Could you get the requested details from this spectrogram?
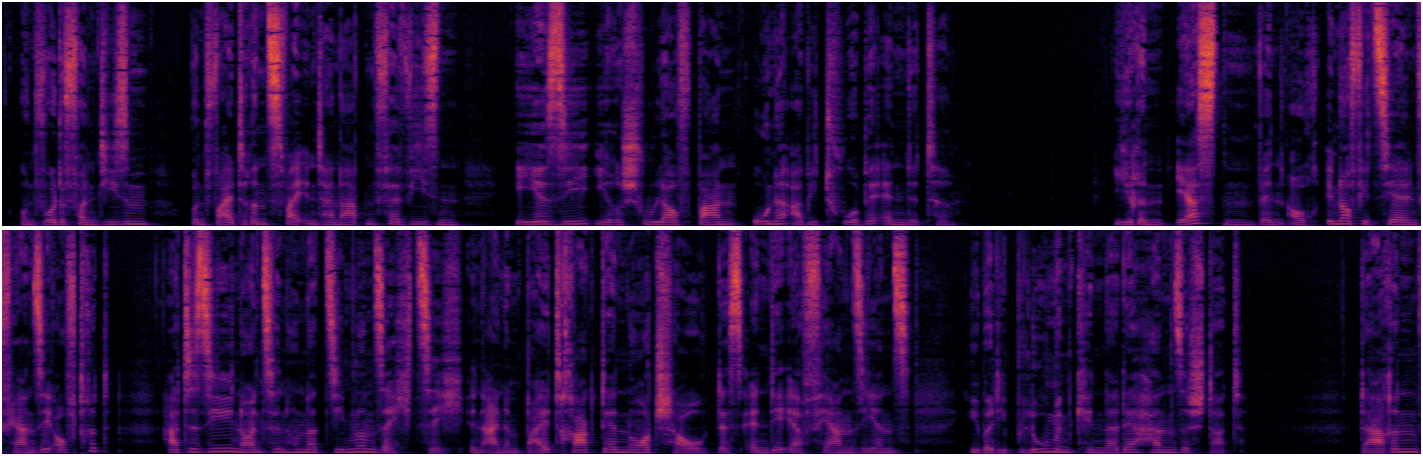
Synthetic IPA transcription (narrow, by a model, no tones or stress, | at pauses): ʔʊntv̥ʊɐdəfɔndiːzəm | ʊntv̥aɪtəʁənt͡sv̥aɪʔɪntɐnaːtn̩fɛɐviːzn̩ | ʔeːəziːʔiːʁ̞əʃuːlːaʊfb̥aːnʔoːnəʔabitʰuːɐbəʔɛndətʰə | ʔiːʁənʔeːɐstn̩vɛnʔa̰ʊxʔɪnɔfit͡sjɛlənfɛɐnzeːʔa̰ʊftʁ̥ɪt | hatəziːnɔʏnt͡seːnɦʊndɐtz̥iːbənʊntz̥ɛçt͡sɪçʔɪnʔa̰ɪnəmbaɪtʁ̥aːk̚d̥eːɐnɔɐtʃaʊd̥ɛsʔɛ̰ndeːʔɛɐfɛɐnzeːəns | ʔyːbɐdiːbluːmənkʰɪndɐdeːɐhanzəʃta̰t | d̥aːʁɪn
